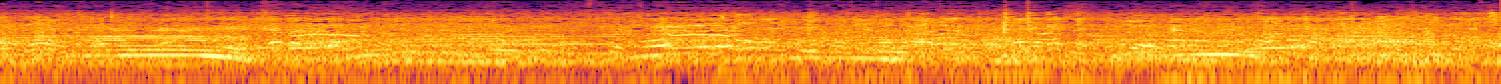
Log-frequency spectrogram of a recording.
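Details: Cattle at a busy livestock market where traders queue to buy: several low, drawn-out moos rising and falling, spaced a few seconds apart, over constant crowd chatter and talking.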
